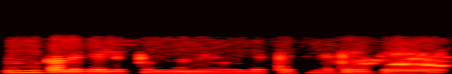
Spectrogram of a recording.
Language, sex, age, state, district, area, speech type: Kannada, female, 30-45, Karnataka, Chitradurga, rural, conversation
